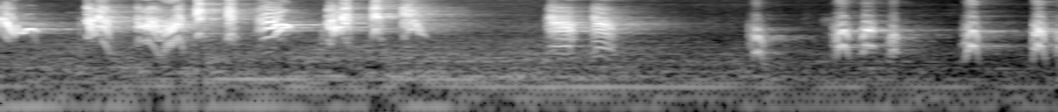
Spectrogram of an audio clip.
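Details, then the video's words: Young moulting long-tailed shrike delivering a varied, imitation-rich song meant as a lure: clusters of scratchy chirps and short whistles, a brief pause, then spaced sharp squeaky notes. "MASTERAN CENDET MABUNG MUDA GACOR FULL ISIAN"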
